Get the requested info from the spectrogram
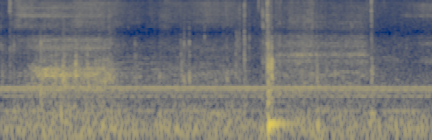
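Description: Sheets of paper being handled and shuffled at a lectern, a soft rustle with a couple of light knocks, over a steady faint hum.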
